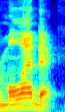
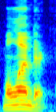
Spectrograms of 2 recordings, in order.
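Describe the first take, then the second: The two takes are said the same way.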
